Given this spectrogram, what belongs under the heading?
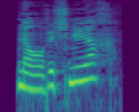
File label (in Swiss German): "nawwelschnuer", alsace; medecine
